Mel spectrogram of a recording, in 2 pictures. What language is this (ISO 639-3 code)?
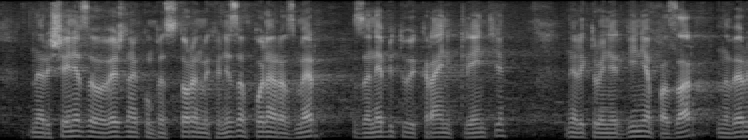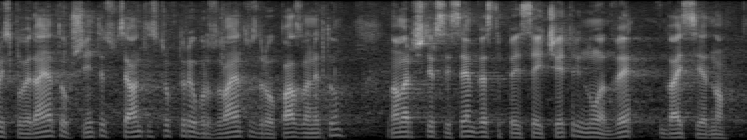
bul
